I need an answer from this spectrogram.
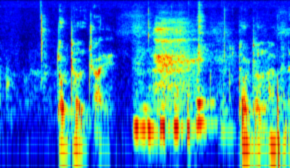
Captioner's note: laughter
